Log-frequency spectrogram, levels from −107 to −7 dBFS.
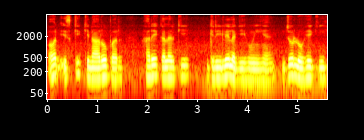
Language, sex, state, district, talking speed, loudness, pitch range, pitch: Hindi, male, Uttar Pradesh, Lucknow, 160 wpm, -17 LUFS, 125-145 Hz, 135 Hz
